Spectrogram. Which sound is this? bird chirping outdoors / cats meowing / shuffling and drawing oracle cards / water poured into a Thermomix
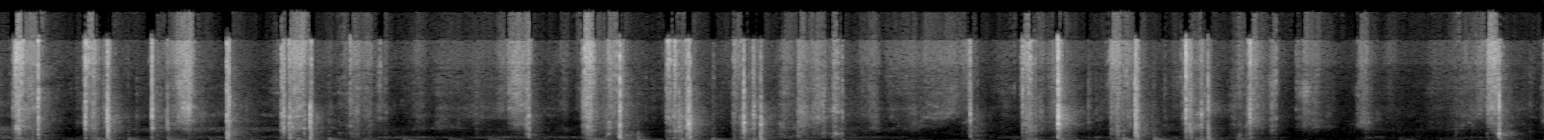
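shuffling and drawing oracle cards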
